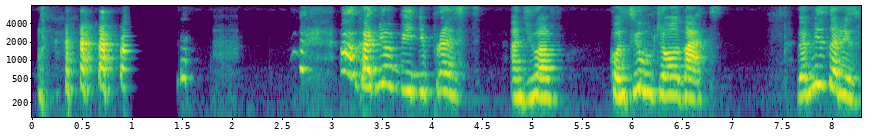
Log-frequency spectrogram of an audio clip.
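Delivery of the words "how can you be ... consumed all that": laughing disbelief, higher and louder. Real, not acted. Laughing at Rocio mom's complaint, laughing disbelief. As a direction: laugh through the question in disbelief.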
